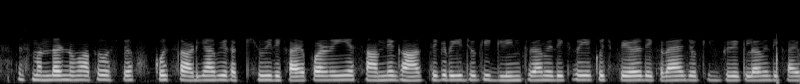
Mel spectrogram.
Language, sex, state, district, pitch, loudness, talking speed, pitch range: Hindi, female, Uttar Pradesh, Ghazipur, 200 Hz, -18 LUFS, 285 wpm, 195-210 Hz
